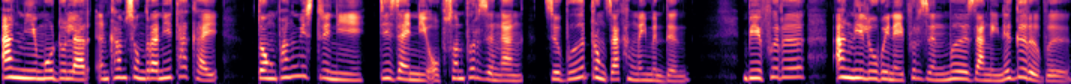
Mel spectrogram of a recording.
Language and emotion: Bodo, happy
